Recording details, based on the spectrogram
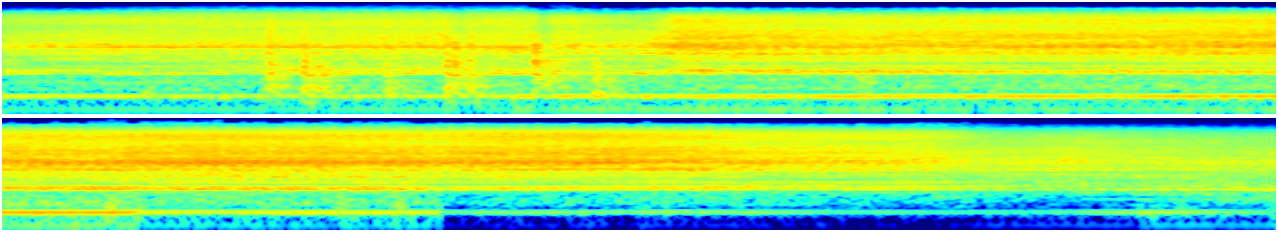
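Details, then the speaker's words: Cold Z car with T-tops just started in the morning after recent work: a steady, mid-pitched idle sitting a bit fast. The owner suspects the cold start valve running rich is the cause and expects it to drop when warm. "t that these cards are supposed to run rich because of that cold start valve so that's probably why it is i doing a little high right now I'm sure once it warms up a little bit more well start to not really have that issue"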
